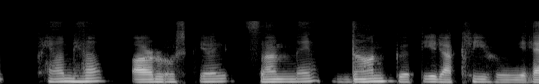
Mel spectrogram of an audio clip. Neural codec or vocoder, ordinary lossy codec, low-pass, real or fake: codec, 16 kHz, 0.5 kbps, X-Codec, HuBERT features, trained on general audio; none; none; fake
